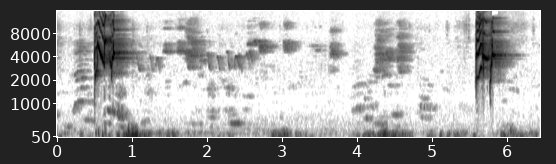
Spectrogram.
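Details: Lovebird, fighter type, recorded for training other birds: two loud, high, rasping chatters about five seconds apart amid soft twittering and a low murmuring background.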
